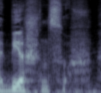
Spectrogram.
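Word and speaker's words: беженцев: Надо сказать, что еще до приглашения Меркель э, более чем миллиона э, бешенцев мы произносим это слово через «ж», а русские э, европейцы произносят это слово через «ш» от слова «бешенство», потому как эти люди себя ведут в Европе.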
